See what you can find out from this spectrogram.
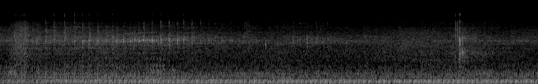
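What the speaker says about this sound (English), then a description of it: "I just heard the fan going into the radiator and it does not look good." A Jeep TJ with a cooked radiator idles after a hard climb, its engine a steady low rumble. A faint rapid ticking rides on top, like a cooling fan catching the radiator, and there is no talk.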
